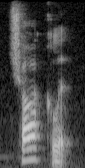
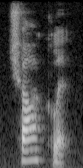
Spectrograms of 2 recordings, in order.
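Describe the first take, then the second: Both takes have the same delivery.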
